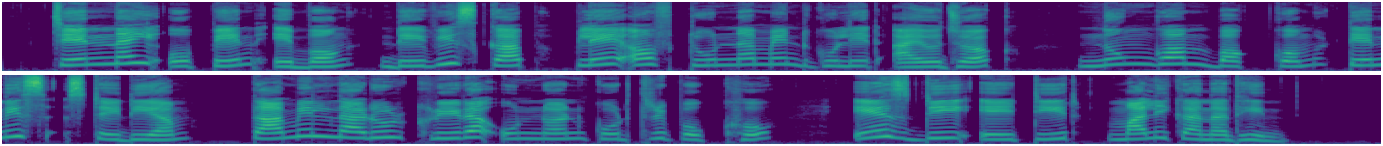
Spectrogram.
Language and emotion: Bengali, neutral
